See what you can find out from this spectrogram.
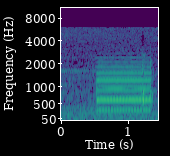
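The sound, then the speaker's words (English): A telephone tone as a dialed call goes through to a number that turns out to be out of service: a steady, faint electronic tone starts partway in, holds for about a second, and ends with a short blip. “I must have dialed it wrong. It's going through.”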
